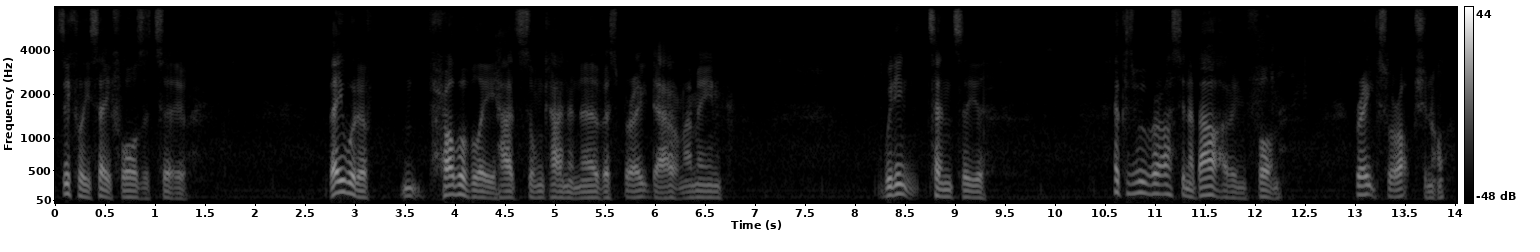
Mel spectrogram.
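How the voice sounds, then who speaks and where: Deep-voiced British man, casually rambling. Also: lively intonation, measured pace, long pauses, darkish tone. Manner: wry, colloquial. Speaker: vlogger. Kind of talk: casual rambling chat about gaming.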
